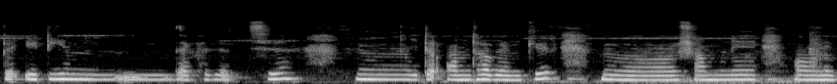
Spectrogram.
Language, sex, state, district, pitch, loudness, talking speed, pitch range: Bengali, female, West Bengal, Purulia, 220 Hz, -16 LUFS, 85 wpm, 210-230 Hz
